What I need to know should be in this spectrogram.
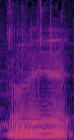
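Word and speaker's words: guyot: Goyet pronounce...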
